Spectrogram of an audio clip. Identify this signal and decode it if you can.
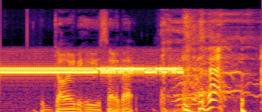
Fax machine handshake, with speech.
